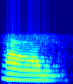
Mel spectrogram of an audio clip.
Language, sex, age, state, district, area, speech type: Telugu, female, 18-30, Telangana, Medchal, urban, conversation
